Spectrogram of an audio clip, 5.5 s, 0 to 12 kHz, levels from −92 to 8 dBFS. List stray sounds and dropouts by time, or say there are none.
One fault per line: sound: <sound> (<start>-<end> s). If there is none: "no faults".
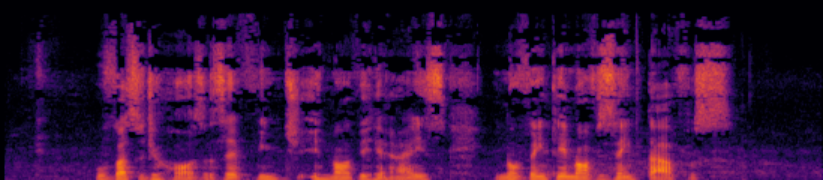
no faults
